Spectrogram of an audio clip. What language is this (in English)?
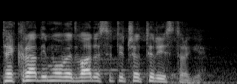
Serbian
